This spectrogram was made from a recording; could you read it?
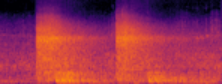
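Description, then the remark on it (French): Two loud, sharp impacts about a second apart as machine-gun bullets fired from a tank smack into a wall, each leaving a reverberant, rumbling tail over a noisy background. “Il tire à la mitrailleuse, vous entendez les balles qui claquent contre le mur.”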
